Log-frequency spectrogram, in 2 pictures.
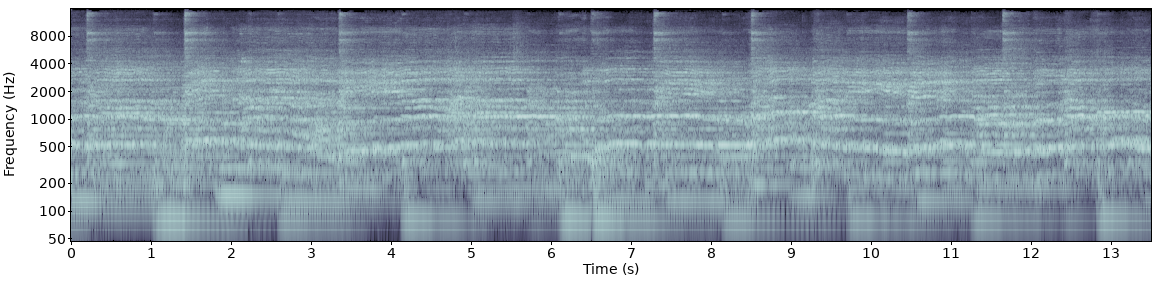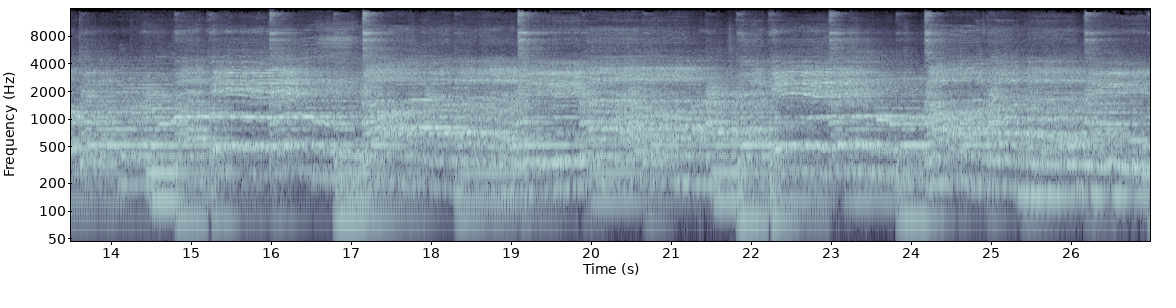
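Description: Choir singing with keyboard accompaniment, the voices carried over sustained low chords that change every second or two.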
